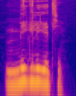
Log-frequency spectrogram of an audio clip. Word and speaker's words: Miglietti: Miglietti.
